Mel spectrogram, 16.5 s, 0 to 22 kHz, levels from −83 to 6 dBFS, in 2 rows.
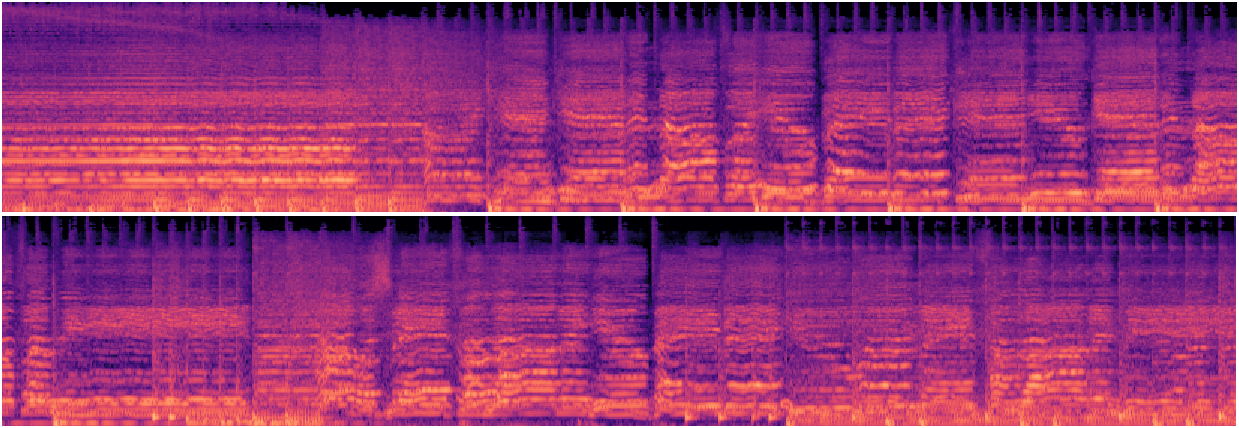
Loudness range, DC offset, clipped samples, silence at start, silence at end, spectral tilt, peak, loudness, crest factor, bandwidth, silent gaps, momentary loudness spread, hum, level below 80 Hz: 4 LU; under 0.1%; under 0.1%; 0 s; 0 s; -4.5 dB/octave; 0 dBFS; -15 LUFS; 14 dB; over 20 kHz; none; 7 LU; none; -24 dBFS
